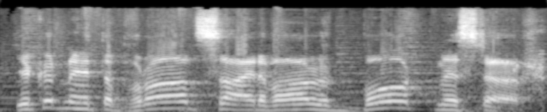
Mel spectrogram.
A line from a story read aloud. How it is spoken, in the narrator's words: laughing at you and calling out like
